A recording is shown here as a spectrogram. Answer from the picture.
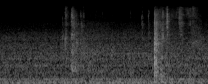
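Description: Steady hum of a home furnace running, with two brief rustles of an LP in a plastic outer sleeve being handled, the second louder, about a second and a half in.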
